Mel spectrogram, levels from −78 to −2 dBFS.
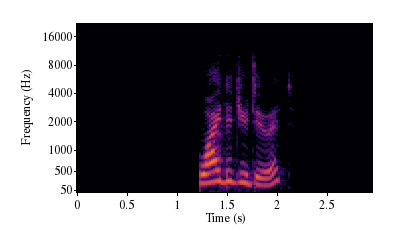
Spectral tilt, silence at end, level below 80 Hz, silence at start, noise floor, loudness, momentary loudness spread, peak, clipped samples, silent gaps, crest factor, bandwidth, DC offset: -5 dB/octave; 0.85 s; -78 dBFS; 1.2 s; under -90 dBFS; -31 LUFS; 9 LU; -14 dBFS; under 0.1%; none; 22 dB; 11.5 kHz; under 0.1%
